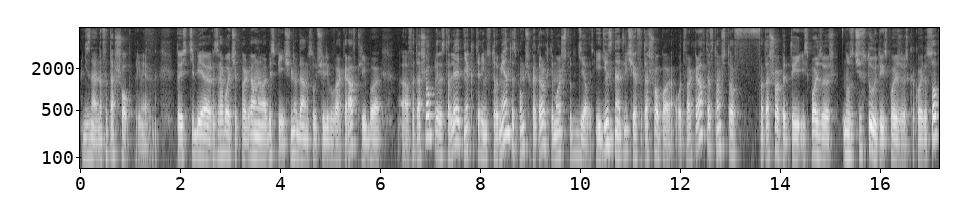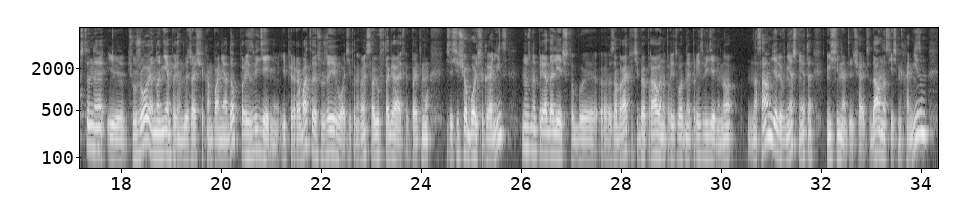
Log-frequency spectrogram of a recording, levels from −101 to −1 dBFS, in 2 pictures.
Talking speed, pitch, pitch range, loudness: 160 wpm, 105 Hz, 95-115 Hz, -19 LUFS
